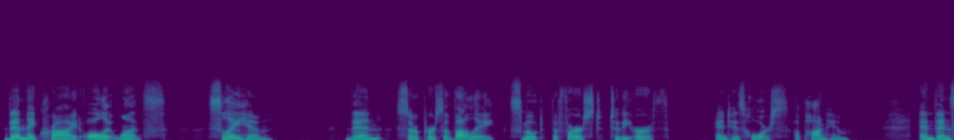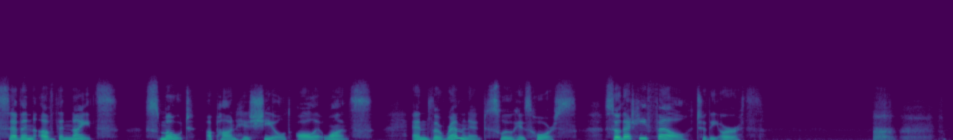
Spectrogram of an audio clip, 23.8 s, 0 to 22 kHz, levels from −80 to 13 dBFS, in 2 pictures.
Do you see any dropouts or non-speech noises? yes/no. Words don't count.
yes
